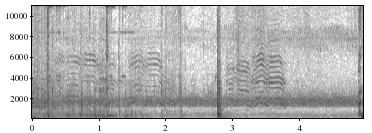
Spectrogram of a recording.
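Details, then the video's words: Hadada ibis calling in the background while a guide watches storks in the Mara; nasal, honking calls with harmonic overtones, several notes over five seconds, with steady background hum and sharp knocks. "all the calls you're hearing are from the Hadada ibis."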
